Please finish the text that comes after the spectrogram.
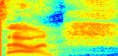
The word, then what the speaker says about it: Samhain: As Christians slowly started to take over pagan holidays in the year about 600-ish, the Samhain, or Samhain, it's again spelled Samhain, pronounced Samhain.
